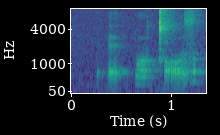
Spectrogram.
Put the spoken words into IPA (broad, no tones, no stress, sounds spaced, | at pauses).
ʔ ɛ̰ ʔ p ɔ ǀ ɔ̰ z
